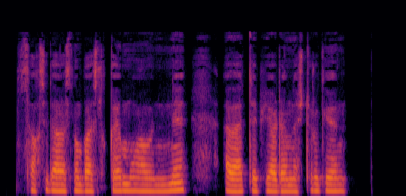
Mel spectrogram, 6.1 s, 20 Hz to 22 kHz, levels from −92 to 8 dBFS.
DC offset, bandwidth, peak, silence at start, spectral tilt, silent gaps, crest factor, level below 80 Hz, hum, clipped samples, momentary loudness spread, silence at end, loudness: under 0.1%; 11.5 kHz; -12 dBFS; 0.25 s; -6 dB/octave; none; 16 dB; -72 dBFS; none; under 0.1%; 10 LU; 0.9 s; -27 LUFS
